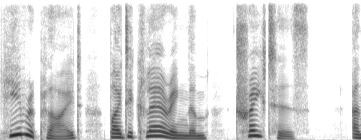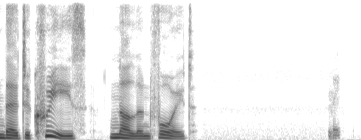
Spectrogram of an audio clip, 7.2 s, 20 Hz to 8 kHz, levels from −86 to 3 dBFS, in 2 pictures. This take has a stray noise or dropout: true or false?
true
